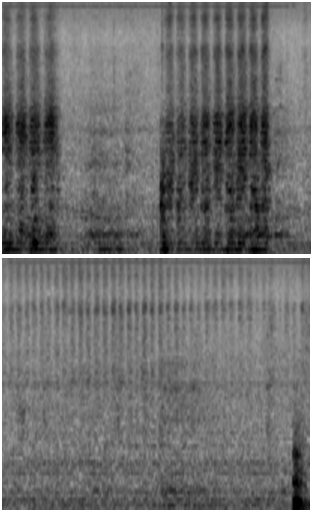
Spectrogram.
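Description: Fingertips rubbing soft pastel pigment into paper, blending two colours together: quick, faint back-and-forth scratchy strokes in two spells, a short one at the start and a longer one from about two to three and a half seconds in, then only faint rubbing.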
